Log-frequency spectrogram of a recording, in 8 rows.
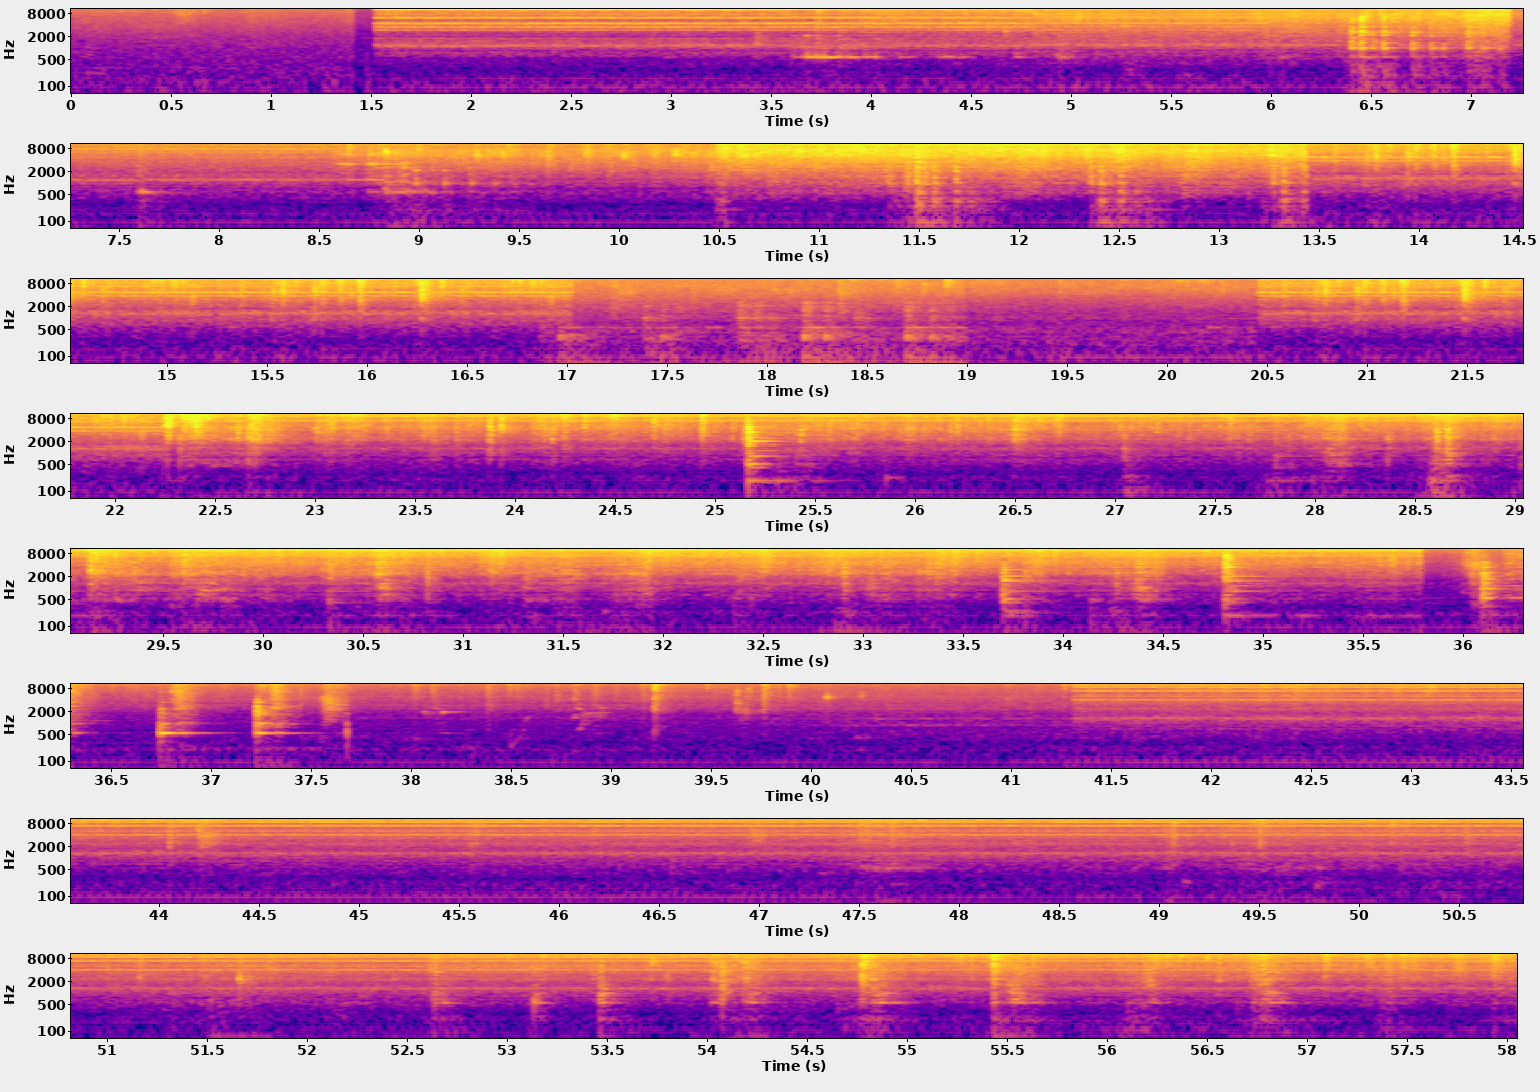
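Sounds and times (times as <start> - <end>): food sizzling in a pan: 0.0 - 40.2, 41.3 - 58.0
spatula scraping and knocking pan: 3.6 - 7.8, 10.5 - 13.5, 16.9 - 19.3, 22.3 - 37.7, 51.4 - 58.0.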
